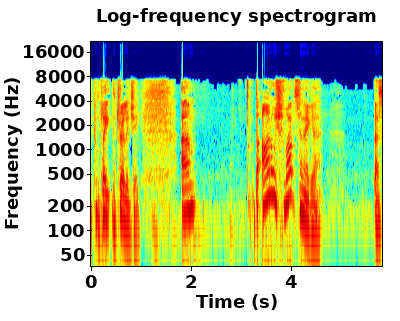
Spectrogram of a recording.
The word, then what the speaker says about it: Schwarzenegger: But Arnold Schwarzenegger, that's how you say it, pops up.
